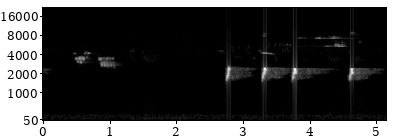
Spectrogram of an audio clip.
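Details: Male European bee-eater singing in Greece: short, rolling, burry notes, a few in quick succession, after softer higher chirps.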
